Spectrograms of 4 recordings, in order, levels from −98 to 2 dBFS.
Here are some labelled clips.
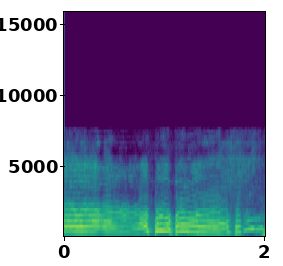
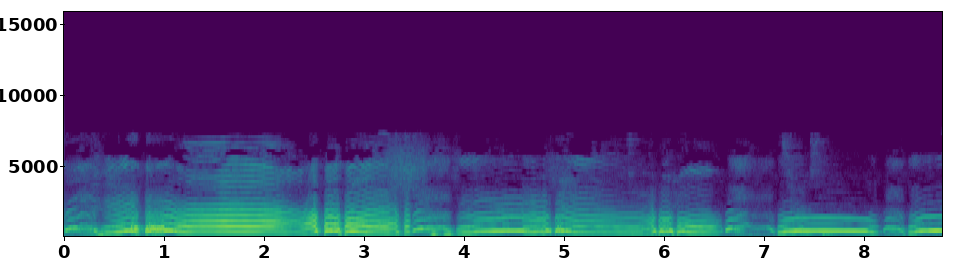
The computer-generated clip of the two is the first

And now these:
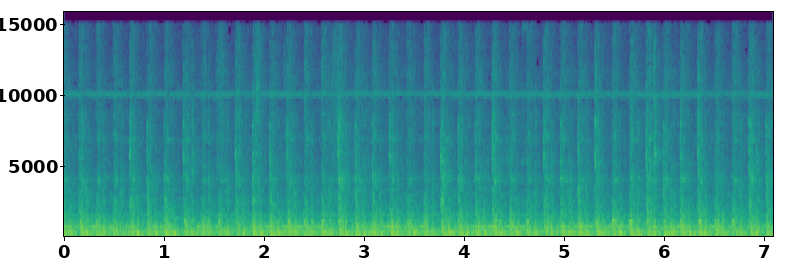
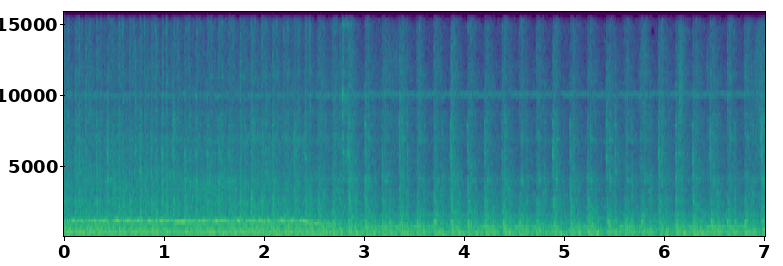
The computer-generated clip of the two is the second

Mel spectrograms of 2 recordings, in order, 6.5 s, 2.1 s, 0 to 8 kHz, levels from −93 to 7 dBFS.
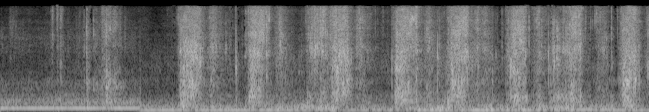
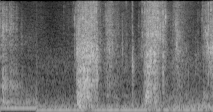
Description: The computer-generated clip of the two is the first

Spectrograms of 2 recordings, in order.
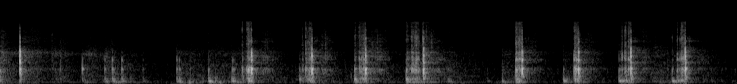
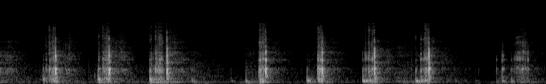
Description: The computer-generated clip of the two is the second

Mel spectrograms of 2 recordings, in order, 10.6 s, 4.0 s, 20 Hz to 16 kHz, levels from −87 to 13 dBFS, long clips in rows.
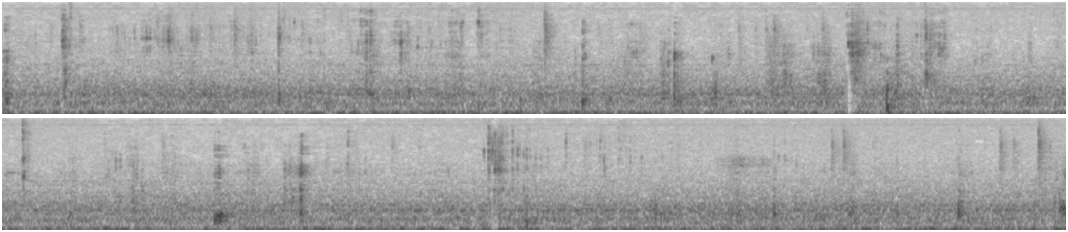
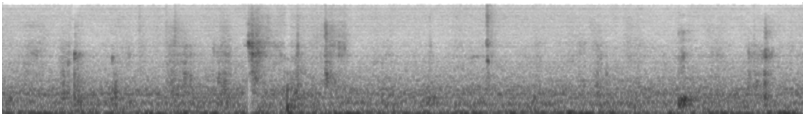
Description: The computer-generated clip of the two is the second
